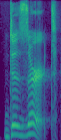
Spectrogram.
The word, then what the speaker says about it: dessert: Notice here desertz. So, you want that zz sound, that buzzing like a B. Z. Desert. Desert. And let's compare this against chocolate or sweets at the end of a meal, which is of course, say it out loud, dessert. Dessert. Dessert. Desert. Sand. Dessert. Sweets. Desert. Sand. Desserts. Sweet. So remember that pronunciation difference.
